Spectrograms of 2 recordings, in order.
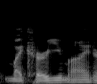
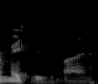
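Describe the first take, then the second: First: "Maker" said as MY-ker in "Maker you mine"; first syllable like "my". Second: "Maker" said as MAY-ker in "Maker you mine"; first syllable like "may". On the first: Asking the guest about his name, "Maker" pronounced MY-ker. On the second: Offering the guest a second option, "Maker" pronounced MAY-ker. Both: Shown as a demonstration. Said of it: "do I say".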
